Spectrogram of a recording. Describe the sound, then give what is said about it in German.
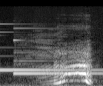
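A cow gives a single drawn-out moo that rises and then falls in pitch, heard over a steady ringing tone that starts shortly before it and continues after. “eine Kuh kommt zu Besuch.”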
